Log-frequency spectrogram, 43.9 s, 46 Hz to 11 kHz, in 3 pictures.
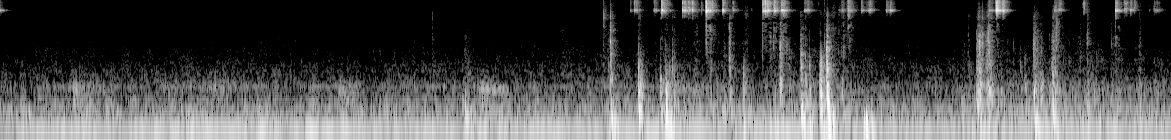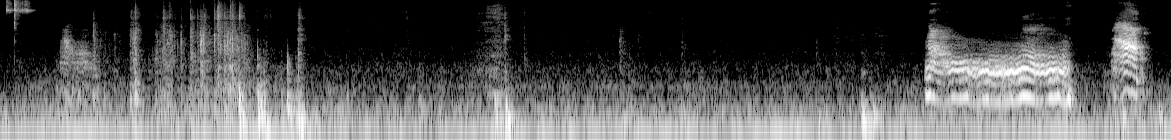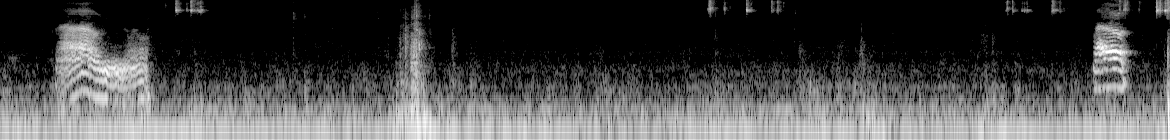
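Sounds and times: small bell jingling: 7.9s - 11.2s, 12.2s - 15.1s, 31.4s - 31.9s, 43.6s - 43.9s.

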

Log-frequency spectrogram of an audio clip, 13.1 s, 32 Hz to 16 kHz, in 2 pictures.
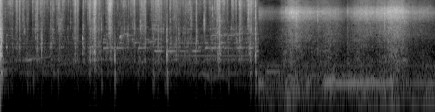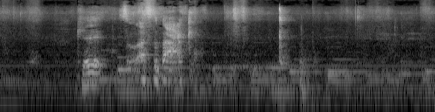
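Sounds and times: plastic wrapping crinkling: 0.0s - 6.8s
soft rustling: 4.2s - 7.2s.

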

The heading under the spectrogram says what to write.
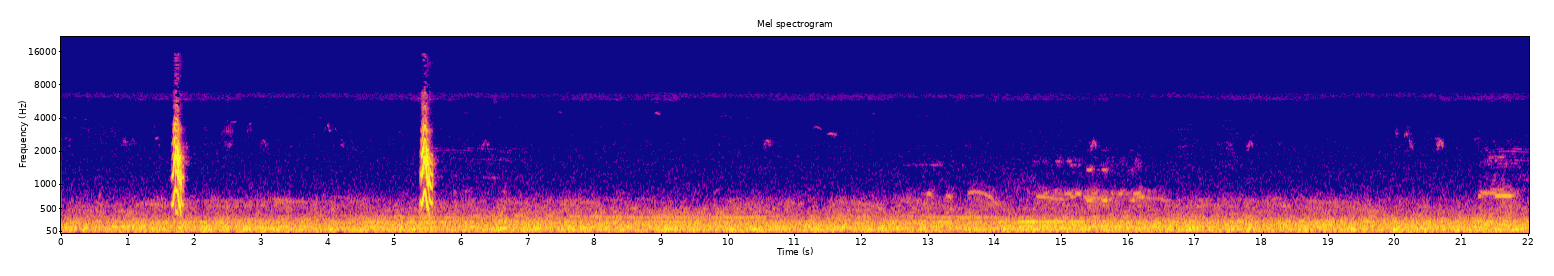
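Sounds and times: partridge calls: 1.6s - 1.9s, 5.4s - 5.6s.

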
